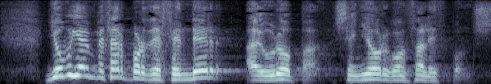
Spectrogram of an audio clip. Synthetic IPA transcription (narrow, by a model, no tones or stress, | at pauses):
ɟ͡ʝoβ̞ojaempe̞θaɾpoɾðefẽ̞nd̪eɾaewɾopa̰seɲoɾɣo̞nθaleθpons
